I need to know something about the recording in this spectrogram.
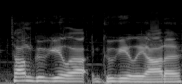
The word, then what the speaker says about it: Gugliotta: Tom Gugliotta, I think is how you pronounce his name.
